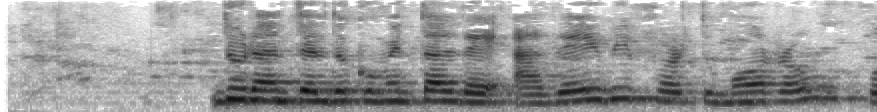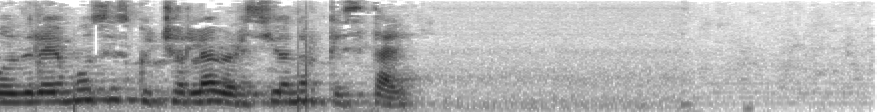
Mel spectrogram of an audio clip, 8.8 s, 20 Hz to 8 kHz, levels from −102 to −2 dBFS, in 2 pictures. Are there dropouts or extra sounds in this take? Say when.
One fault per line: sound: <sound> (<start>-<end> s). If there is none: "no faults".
no faults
